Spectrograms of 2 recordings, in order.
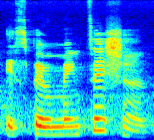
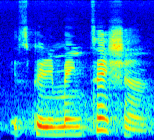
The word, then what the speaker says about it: experimentation: stress zone z e we have experimentation experimentation stresses on t e t experimentation now let's see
